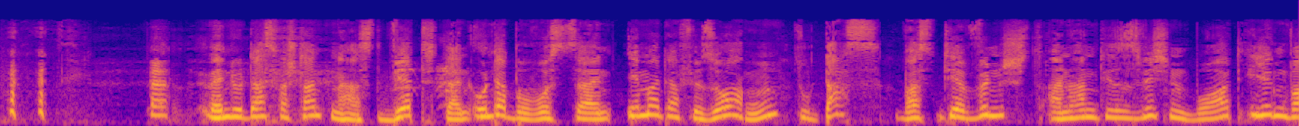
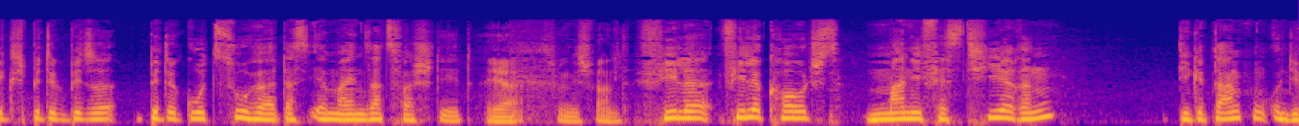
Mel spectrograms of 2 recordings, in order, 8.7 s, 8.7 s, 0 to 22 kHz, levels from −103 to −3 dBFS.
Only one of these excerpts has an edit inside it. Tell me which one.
first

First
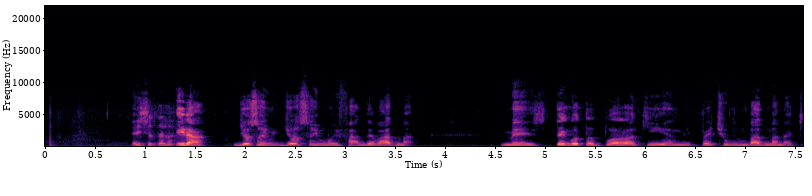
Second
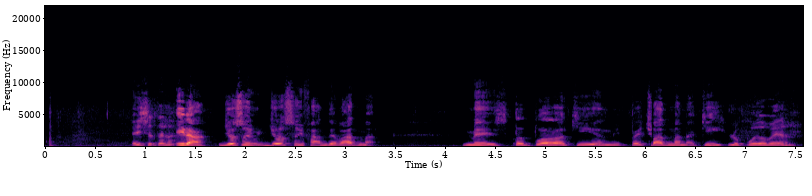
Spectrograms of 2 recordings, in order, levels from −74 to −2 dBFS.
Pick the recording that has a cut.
second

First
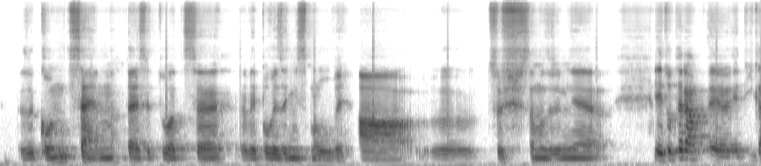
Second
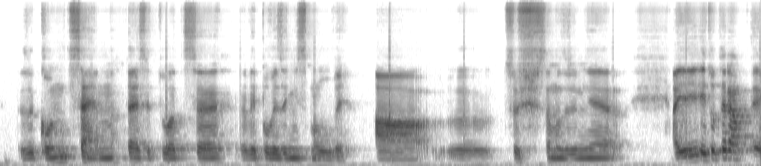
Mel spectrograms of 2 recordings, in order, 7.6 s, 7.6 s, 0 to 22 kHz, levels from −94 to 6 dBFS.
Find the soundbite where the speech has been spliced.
first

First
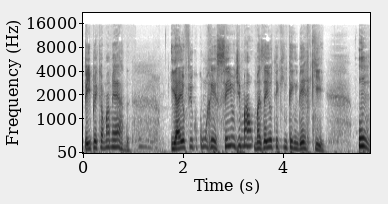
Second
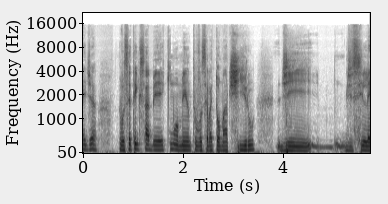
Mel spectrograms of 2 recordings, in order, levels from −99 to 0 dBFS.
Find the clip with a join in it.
second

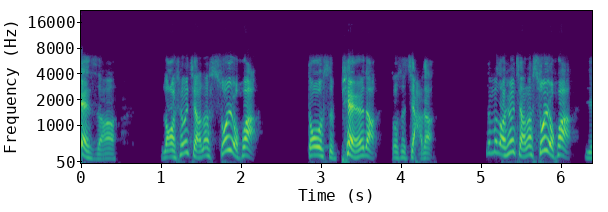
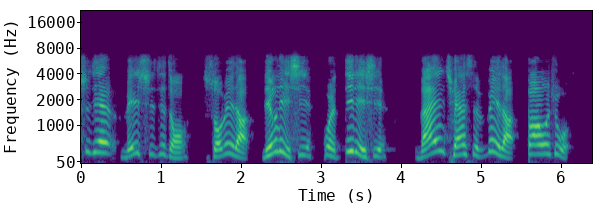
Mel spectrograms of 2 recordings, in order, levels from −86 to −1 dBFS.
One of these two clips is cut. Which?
second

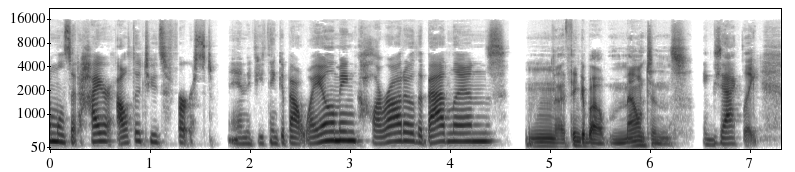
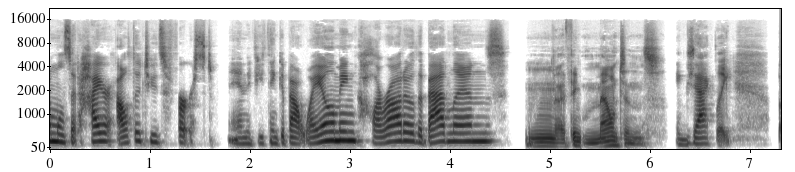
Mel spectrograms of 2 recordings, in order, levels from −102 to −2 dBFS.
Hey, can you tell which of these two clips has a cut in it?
second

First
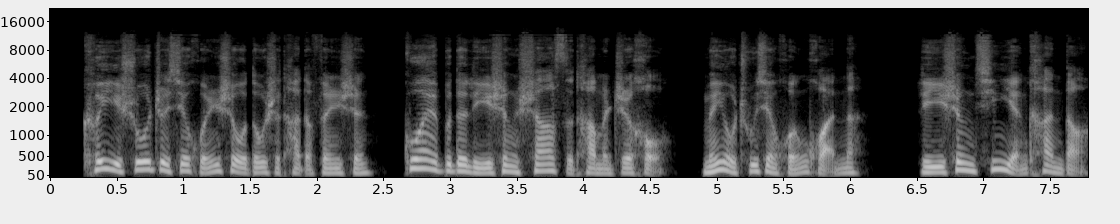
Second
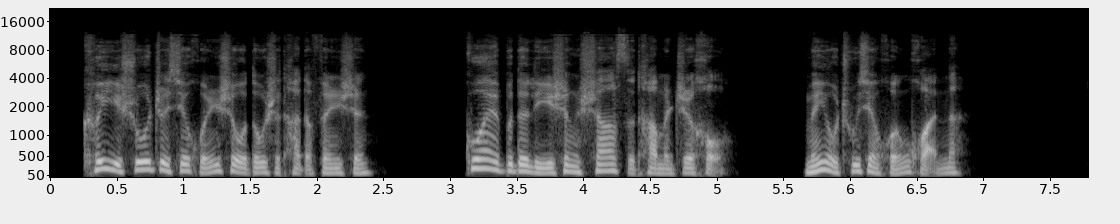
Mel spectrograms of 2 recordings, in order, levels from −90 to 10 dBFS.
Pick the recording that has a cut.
first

